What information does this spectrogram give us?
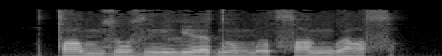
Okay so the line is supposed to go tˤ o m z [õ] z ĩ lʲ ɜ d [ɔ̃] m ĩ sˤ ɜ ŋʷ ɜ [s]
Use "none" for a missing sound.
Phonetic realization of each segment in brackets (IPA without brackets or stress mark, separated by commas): o, ɔ̃, sˤ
